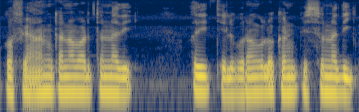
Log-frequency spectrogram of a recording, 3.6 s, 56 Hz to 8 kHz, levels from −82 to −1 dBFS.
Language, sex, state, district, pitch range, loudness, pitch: Telugu, male, Telangana, Mahabubabad, 130-140 Hz, -15 LUFS, 135 Hz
